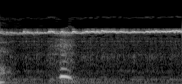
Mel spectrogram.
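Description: A whistling kettle sounds a steady, shrill high-pitched tone that holds for the whole stretch, with a brief low vocal blip in the middle.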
